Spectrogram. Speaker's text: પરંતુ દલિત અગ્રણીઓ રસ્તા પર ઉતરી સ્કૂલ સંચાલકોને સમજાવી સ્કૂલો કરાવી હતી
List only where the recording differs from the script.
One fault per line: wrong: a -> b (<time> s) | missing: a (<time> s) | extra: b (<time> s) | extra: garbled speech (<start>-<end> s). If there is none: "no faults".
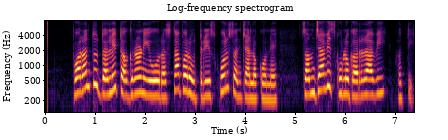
no faults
